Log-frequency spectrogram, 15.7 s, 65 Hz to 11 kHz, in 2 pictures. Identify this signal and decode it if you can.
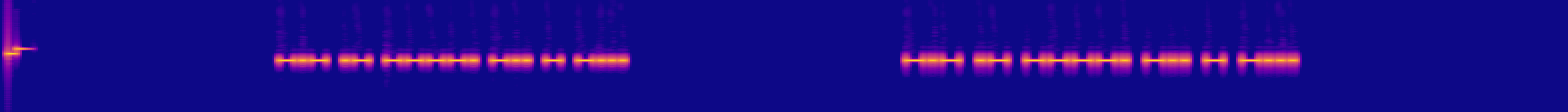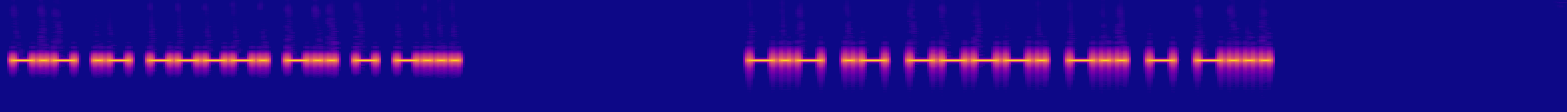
Morse code, heard as a keyed tone, about 36 wpm, 700 Hz. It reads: KA9DTB KA9DTB KA9DTB KA9DTB
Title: Speed Racing - USA 2x3 Call Signs 30wpm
